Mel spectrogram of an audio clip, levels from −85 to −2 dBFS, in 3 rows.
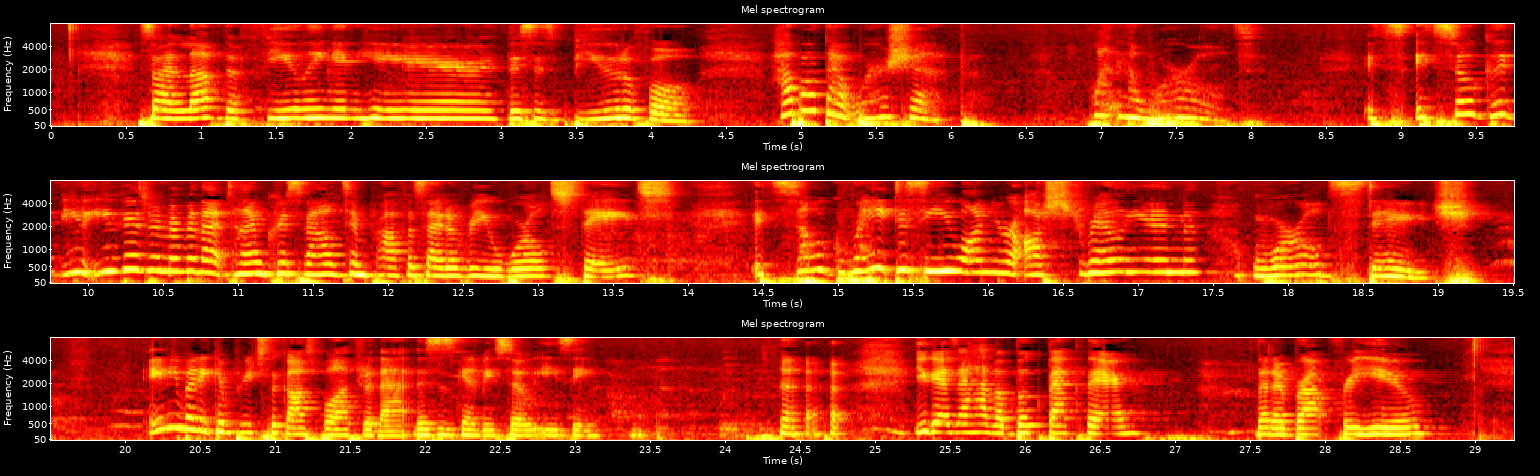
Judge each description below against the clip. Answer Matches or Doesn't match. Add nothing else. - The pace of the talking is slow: Doesn't match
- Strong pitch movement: Matches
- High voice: Matches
